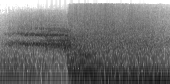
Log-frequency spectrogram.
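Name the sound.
car skidding and crashing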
